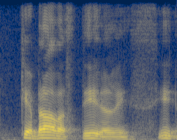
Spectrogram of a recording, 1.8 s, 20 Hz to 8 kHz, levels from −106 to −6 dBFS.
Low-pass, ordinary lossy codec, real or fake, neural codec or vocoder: none; none; real; none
